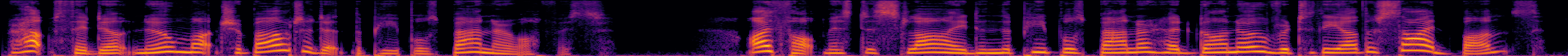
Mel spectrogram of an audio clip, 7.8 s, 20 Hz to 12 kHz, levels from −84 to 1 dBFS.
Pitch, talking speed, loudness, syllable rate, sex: 230 Hz, 215 wpm, -19 LUFS, 5.7 syllables/s, female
